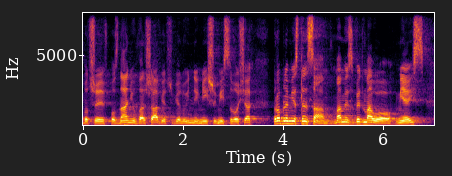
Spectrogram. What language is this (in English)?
Polish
